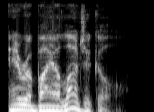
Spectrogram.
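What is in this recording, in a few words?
"aerobiological", British English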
